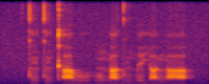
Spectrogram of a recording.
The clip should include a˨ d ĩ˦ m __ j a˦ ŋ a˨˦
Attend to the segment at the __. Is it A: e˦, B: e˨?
A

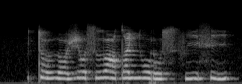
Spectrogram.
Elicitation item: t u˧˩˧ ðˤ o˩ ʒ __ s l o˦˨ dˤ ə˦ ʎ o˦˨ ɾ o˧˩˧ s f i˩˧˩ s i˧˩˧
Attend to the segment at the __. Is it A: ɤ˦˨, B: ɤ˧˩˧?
A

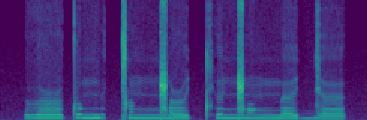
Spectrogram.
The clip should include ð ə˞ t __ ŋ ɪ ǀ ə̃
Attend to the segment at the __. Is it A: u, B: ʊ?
B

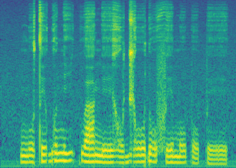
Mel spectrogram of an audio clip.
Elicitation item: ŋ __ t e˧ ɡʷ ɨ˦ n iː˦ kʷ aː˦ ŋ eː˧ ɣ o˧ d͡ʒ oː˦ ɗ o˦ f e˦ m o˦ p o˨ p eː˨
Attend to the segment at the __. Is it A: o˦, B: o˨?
B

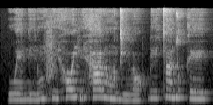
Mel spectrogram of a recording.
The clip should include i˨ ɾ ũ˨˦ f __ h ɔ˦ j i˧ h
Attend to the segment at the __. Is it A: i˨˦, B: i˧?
B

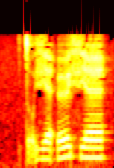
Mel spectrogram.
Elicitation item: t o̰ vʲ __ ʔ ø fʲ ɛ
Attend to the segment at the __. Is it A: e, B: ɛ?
B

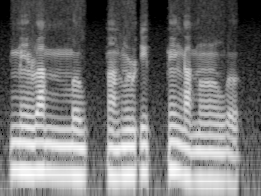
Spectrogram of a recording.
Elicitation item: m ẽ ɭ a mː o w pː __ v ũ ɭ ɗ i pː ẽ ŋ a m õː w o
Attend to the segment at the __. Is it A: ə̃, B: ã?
B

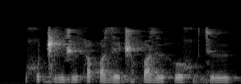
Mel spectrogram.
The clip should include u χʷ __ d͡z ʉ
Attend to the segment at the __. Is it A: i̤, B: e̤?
B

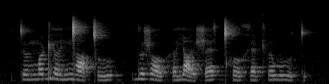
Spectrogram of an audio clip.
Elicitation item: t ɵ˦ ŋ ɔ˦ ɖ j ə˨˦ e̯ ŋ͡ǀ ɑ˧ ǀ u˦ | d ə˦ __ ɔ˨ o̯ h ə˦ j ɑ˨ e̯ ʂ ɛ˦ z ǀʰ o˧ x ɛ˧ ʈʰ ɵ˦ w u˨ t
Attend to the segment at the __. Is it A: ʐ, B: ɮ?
A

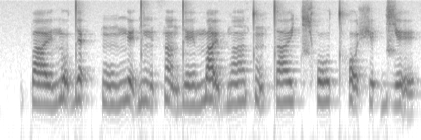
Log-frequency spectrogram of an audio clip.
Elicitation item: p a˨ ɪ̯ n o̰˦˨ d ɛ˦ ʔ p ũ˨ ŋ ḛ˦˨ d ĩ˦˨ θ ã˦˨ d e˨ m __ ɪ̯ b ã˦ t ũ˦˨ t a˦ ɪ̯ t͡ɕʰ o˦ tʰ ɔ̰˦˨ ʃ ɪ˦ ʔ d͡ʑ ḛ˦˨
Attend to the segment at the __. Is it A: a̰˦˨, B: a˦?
A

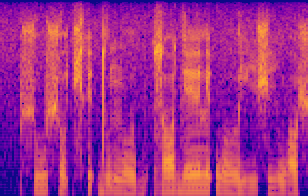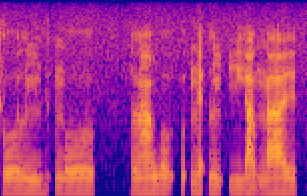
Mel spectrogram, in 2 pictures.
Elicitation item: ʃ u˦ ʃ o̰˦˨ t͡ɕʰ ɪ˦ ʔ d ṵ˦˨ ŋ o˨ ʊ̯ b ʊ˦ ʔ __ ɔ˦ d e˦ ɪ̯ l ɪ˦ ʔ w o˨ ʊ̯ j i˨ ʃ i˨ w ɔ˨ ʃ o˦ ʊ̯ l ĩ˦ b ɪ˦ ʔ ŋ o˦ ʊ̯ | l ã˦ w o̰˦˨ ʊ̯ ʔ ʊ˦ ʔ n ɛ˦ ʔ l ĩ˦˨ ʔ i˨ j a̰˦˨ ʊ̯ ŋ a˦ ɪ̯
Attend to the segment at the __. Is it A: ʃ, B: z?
B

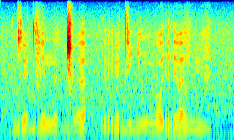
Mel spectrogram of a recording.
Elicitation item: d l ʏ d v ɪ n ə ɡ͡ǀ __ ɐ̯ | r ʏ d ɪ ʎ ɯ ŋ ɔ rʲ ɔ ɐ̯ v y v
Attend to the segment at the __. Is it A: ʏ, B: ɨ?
A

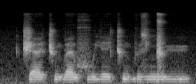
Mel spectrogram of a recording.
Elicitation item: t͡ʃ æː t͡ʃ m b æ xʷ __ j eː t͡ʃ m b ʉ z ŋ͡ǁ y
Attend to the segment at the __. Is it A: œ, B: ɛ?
A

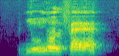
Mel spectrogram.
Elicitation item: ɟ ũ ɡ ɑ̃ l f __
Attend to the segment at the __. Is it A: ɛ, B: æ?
B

